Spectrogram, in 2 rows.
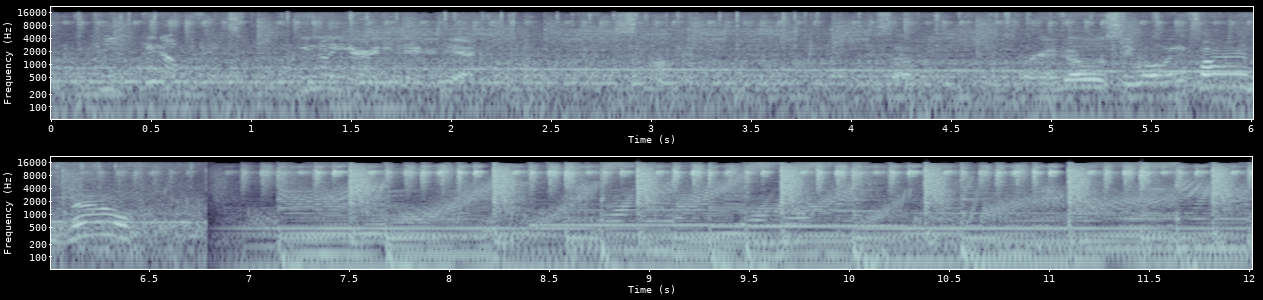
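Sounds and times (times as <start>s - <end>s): golf cart driving hum: 0.0s - 12.0s.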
